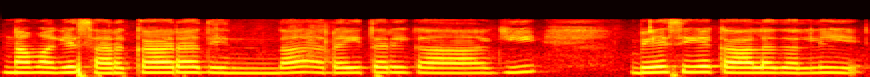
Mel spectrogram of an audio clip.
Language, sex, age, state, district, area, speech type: Kannada, female, 18-30, Karnataka, Chikkaballapur, rural, spontaneous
